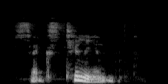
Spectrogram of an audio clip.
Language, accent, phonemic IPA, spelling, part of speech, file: English, Southern England, /sɛksˈtɪl.i.ənθ/, sextillionth, adjective / noun, LL-Q1860 (eng)-sextillionth.wav
- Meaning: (adjective) The ordinal form of the number one sextillion; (noun) 1. The person or thing in the sextillionth position 2. One of a sextillion equal parts of a whole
